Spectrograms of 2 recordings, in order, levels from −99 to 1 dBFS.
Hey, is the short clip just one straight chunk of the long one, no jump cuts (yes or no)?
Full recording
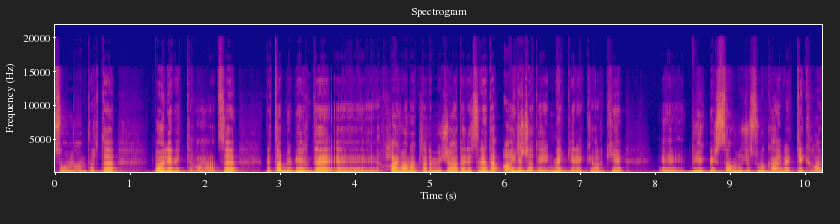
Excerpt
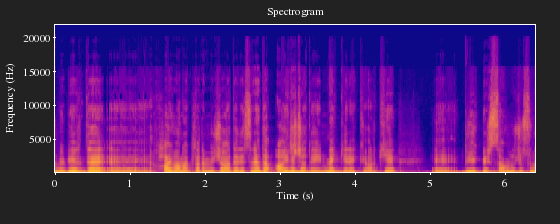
yes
